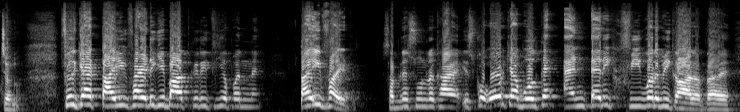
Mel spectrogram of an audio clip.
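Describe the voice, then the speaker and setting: A man's voice: very high voice, moderate pace. A young man giving a casual lecture, chatty, asking his students questions and answering them himself. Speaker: teacher.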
